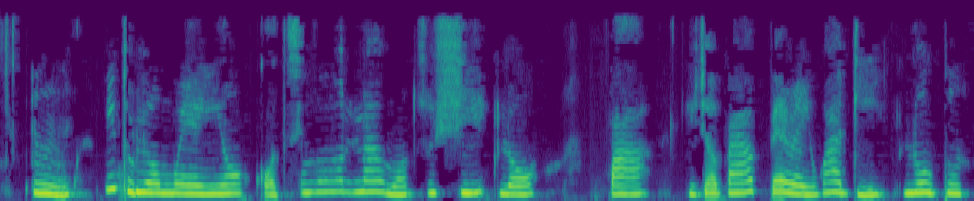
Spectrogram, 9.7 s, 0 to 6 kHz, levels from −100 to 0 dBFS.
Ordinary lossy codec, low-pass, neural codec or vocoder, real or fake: MP3, 24 kbps; 5.4 kHz; codec, 16 kHz, 4 kbps, X-Codec, HuBERT features, trained on LibriSpeech; fake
